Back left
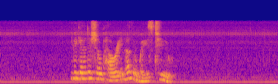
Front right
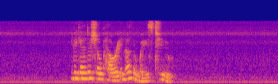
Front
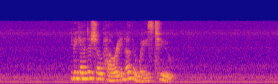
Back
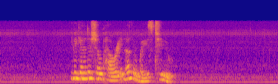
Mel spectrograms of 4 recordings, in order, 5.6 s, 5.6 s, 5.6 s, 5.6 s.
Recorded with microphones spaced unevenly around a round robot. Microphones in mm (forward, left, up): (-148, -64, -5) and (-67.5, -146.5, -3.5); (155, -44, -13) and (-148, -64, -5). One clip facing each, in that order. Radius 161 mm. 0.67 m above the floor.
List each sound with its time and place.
1.4 s a woman speaking: 70° left, 3 m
